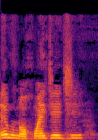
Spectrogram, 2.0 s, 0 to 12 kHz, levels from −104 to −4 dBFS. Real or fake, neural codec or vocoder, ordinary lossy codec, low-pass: fake; vocoder, 44.1 kHz, 128 mel bands, Pupu-Vocoder; AAC, 32 kbps; 10.8 kHz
